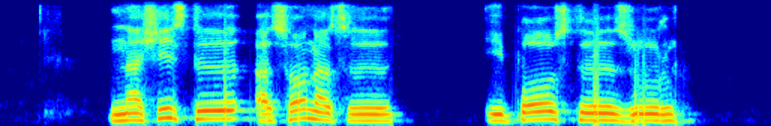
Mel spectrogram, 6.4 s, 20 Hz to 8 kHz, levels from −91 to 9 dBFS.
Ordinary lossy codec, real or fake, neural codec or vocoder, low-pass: Opus, 24 kbps; fake; codec, 16 kHz, 6 kbps, DAC; 7.2 kHz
